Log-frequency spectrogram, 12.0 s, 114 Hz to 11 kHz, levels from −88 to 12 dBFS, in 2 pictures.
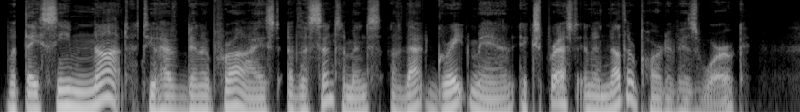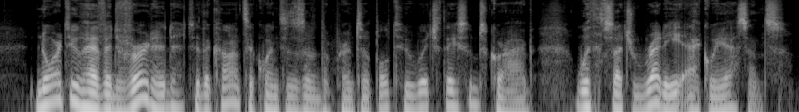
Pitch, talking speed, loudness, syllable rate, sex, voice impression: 120 Hz, 200 wpm, -20 LUFS, 5.7 syllables/s, male, masculine, very adult-like, slightly thick, fluent, cool, slightly intellectual, slightly friendly, slightly kind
